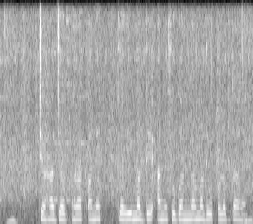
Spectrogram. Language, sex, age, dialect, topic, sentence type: Marathi, female, 18-24, Varhadi, agriculture, statement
